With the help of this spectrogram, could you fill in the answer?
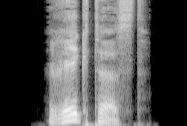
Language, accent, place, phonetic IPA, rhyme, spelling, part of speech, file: German, Germany, Berlin, [ˈʁeːktəst], -eːktəst, regtest, verb, De-regtest.ogg
- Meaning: inflection of regen: 1. second-person singular preterite 2. second-person singular subjunctive II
